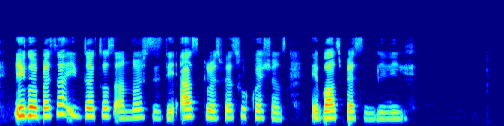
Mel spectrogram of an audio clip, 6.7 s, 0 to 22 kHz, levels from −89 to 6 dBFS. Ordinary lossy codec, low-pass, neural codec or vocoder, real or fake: none; 7.2 kHz; none; real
